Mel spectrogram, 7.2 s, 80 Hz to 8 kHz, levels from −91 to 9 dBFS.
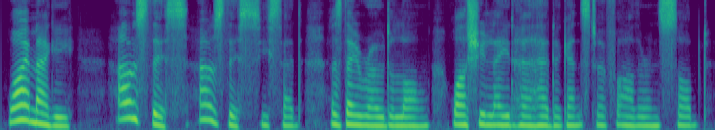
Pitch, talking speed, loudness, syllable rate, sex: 220 Hz, 185 wpm, -17 LUFS, 4.6 syllables/s, female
